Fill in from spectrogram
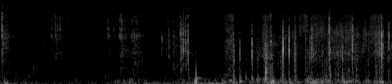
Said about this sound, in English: It's a beautiful, like, Tiffany green envelope. I'm going to open it. It's sealed.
